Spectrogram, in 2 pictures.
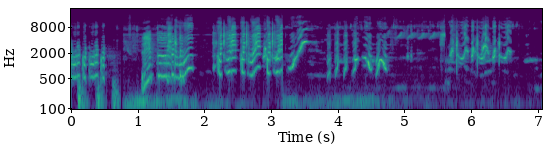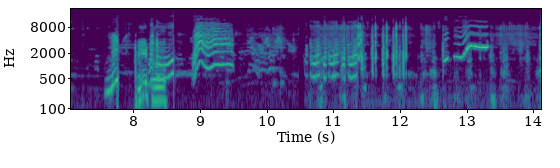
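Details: Ring-necked parakeet talking as a greeting: rapid high-pitched mimicked speech in short bursts, with warbling syllables, repeated phrases like "me too", and a few sharp whistled notes between the bursts.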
